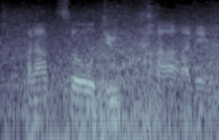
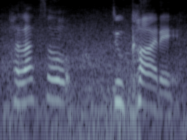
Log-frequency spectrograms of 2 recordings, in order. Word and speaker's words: Palazzo Ducale: Is that how you say it? Palazzo Azabu? Palazzo Ducale. Oh, Palazzo Ducale, which is a venue I have been scoping out for quite a bit now.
